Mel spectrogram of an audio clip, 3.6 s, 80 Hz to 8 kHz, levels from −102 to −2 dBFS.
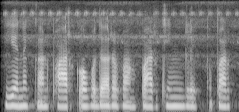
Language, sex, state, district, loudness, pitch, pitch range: Chakma, female, Tripura, Dhalai, -21 LUFS, 185 Hz, 180-195 Hz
